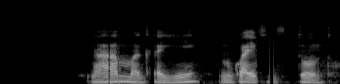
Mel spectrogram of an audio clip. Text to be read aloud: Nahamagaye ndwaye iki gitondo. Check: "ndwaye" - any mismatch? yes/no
no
